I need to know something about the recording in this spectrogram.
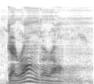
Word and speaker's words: Grong Grong: now we're in guangrong go wrong go wrong is the pronunciation of it it's an aboriginal meaning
